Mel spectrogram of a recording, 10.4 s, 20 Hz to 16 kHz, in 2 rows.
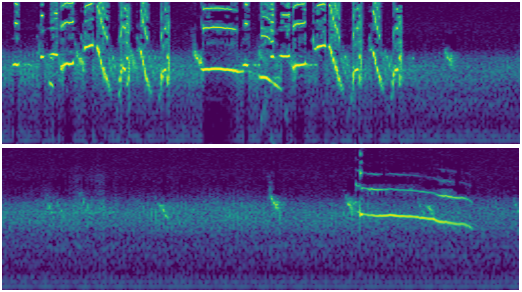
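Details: Osprey defending its nest against an intruder, April 2015: about four seconds of dense, loud, high whistled calls with downward slurs, then near quiet with faint notes and one long descending whistle near the end, over a low steady hum.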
